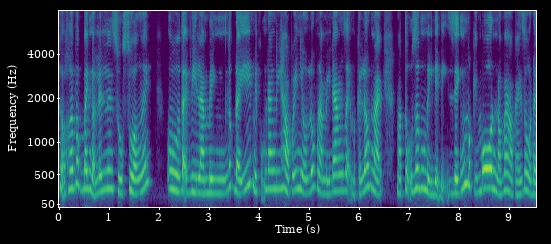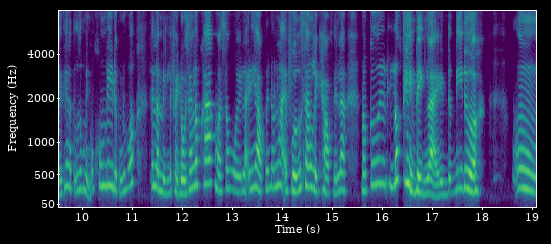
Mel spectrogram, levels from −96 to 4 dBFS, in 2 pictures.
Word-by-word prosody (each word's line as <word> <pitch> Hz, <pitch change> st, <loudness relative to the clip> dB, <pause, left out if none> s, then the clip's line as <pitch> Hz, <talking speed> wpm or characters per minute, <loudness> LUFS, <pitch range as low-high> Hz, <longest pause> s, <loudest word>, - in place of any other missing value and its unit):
kiểu, 295 Hz, -, -2 dB
hơi 285 Hz, +1 st, +2 dB
bấp 350 Hz, -1 st, -3 dB
bênh 280 Hz, 0 st, +2 dB
ở -, -, +1 dB
lên 245 Hz, +6 st, -2 dB
lên, 285 Hz, -1 st, -1 dB
xuống 225 Hz, -6 st, -2 dB
xuống 220 Hz, -1 st, +1 dB
ấy. 365 Hz, +8 st, -3 dB, 0.3 s
Ừ, 270 Hz, -4 st, +2 dB
tại -, -, +2 dB
vì 230 Hz, 0 st, -4 dB
là 220 Hz, -1 st, +4 dB
mình 215 Hz, 0 st, -2 dB
lúc 325 Hz, -, -5 dB
đấy 270 Hz, -, 0 dB
mình 245 Hz, -4 st, -2 dB
cũng 285 Hz, -, -9 dB
đang 280 Hz, 0 st, +1 dB
đi 280 Hz, 0 st, -4 dB
học 265 Hz, -7 st, +1 dB
ấy, 250 Hz, +3 st, -2 dB
nhiều 255 Hz, -6 st, -1 dB
lúc 280 Hz, +7 st, -2 dB
là 250 Hz, -5 st, -1 dB
mình 205 Hz, -1 st, -5 dB
đang 245 Hz, +2 st, 0 dB
dạy 260 Hz, -, -3 dB
một 205 Hz, -, -11 dB
cái 210 Hz, -, -6 dB
lớp 305 Hz, +3 st, +1 dB
này 290 Hz, -, +1 dB, 0.3 s
mà 215 Hz, -3 st, -3 dB
tự -, -, 0 dB
dưng 290 Hz, +1 st, 0 dB
mình 205 Hz, -4 st, -1 dB
để -, -, -1 dB
bị -, -, -12 dB
dính 225 Hz, -, +2 dB
một 350 Hz, -, 0 dB
cái 220 Hz, -, -10 dB
môn 295 Hz, +2 st, +8 dB
nó 200 Hz, -, -2 dB
vào 235 Hz, -1 st, -2 dB
cái 200 Hz, -1 st, -6 dB
giờ 270 Hz, -, -3 dB
đấy, 195 Hz, +1 st, -2 dB
thế 330 Hz, -, -5 dB
là 305 Hz, -, -3 dB
tự 255 Hz, -, -10 dB
dưng 280 Hz, 0 st, -6 dB
mình -, -, -6 dB
cũng 265 Hz, -, -11 dB
không 330 Hz, +2 st, -3 dB
đi 335 Hz, -1 st, 0 dB
được 260 Hz, -7 st, -4 dB
nữa, 295 Hz, -, -4 dB, 0.3 s
thế 330 Hz, -, -3 dB
là 290 Hz, -3 st, +2 dB
mình 215 Hz, -5 st, -3 dB
lại -, -, -7 dB
phải 225 Hz, -, -2 dB
đổi 210 Hz, 0 st, +3 dB
sang 280 Hz, +2 st, -2 dB
lớp 350 Hz, -, +2 dB
khác 365 Hz, 0 st, +3 dB
mà 255 Hz, -5 st, -2 dB
xong 285 Hz, +3 st, -8 dB
rồi 240 Hz, -2 st, -3 dB
lại 255 Hz, +1 st, -4 dB
đi 285 Hz, -, -4 dB
học 280 Hz, -6 st, +3 dB
ấy, 280 Hz, -, -4 dB
nó 295 Hz, -, -6 dB
lại 325 Hz, -6 st, -1 dB
vướng 255 Hz, +1 st, +4 dB
sang 315 Hz, 0 st, 0 dB
lịch 255 Hz, -2 st, -1 dB
học, 225 Hz, -5 st, -1 dB
thế 220 Hz, -, -5 dB
là 265 Hz, +1 st, -1 dB, 0.3 s
nó 255 Hz, -, -2 dB
cứ 345 Hz, +2 st, -4 dB, 0.2 s
lúc 375 Hz, +4 st, +2 dB
thì 375 Hz, -8 st, +7 dB
mình 230 Hz, -3 st, +3 dB
lại 195 Hz, -3 st, +3 dB
được 215 Hz, +3 st, -6 dB
đi 285 Hz, +3 st, -6 dB
được. 260 Hz, -6 st, +6 dB, 0.7 s
Ừm. 290 Hz, -, 0 dB
265 Hz, 290 wpm, -24 LUFS, 225-295 Hz, 0.7 s, môn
